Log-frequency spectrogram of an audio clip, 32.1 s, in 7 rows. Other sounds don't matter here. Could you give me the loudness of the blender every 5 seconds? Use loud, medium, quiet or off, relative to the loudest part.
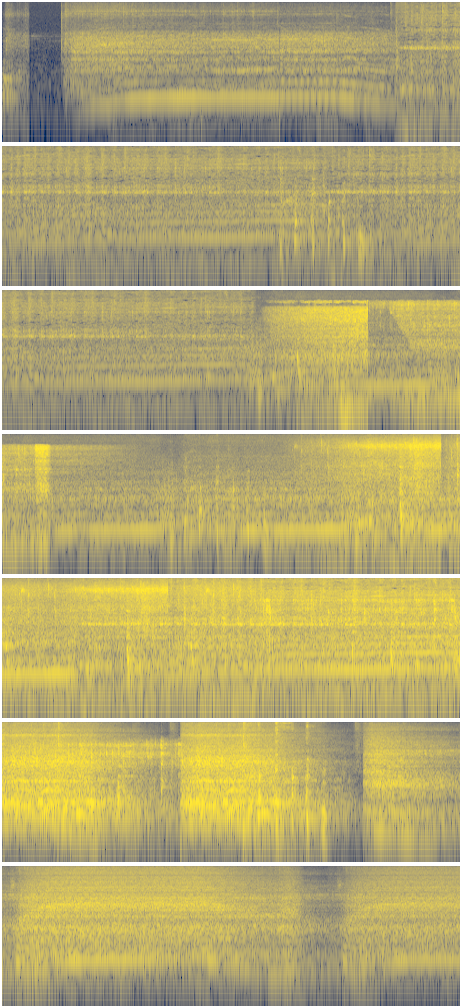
quiet, quiet, quiet, medium, loud, loud, quiet.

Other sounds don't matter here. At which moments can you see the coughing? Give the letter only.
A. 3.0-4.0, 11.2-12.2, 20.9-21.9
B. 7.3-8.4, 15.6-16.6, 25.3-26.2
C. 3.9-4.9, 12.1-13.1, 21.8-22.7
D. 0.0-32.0
B.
